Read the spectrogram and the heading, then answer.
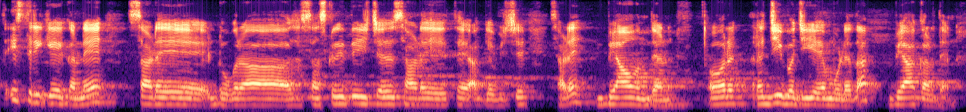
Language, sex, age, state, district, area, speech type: Dogri, male, 30-45, Jammu and Kashmir, Jammu, rural, spontaneous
